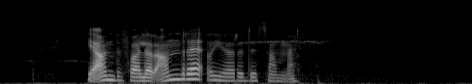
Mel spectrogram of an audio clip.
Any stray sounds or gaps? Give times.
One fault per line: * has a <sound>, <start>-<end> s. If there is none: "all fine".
all fine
